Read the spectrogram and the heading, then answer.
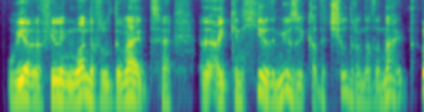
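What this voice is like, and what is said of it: Put-on theatrical accent. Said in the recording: “what accent are you doing?”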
